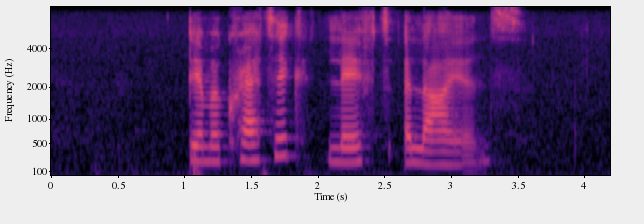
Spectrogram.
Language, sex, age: English, female, 21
